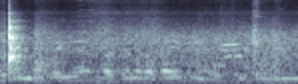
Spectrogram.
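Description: A person's voice in the background, with one sharp click just after the start and a fainter click near the end.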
